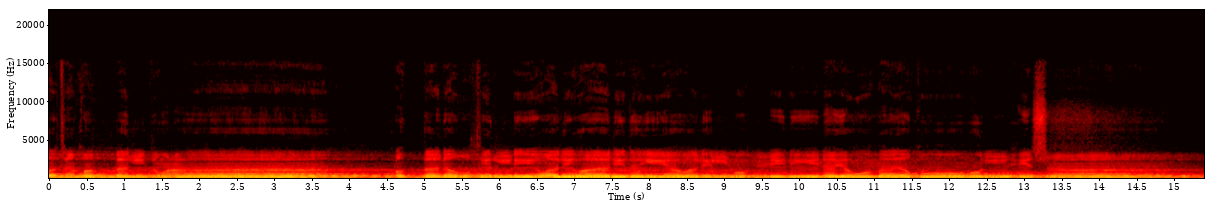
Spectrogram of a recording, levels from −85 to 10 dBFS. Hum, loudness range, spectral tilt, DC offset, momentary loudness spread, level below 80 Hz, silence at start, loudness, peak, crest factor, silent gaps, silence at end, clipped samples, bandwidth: none; 4 LU; -8 dB/octave; under 0.1%; 8 LU; -64 dBFS; 0 s; -27 LUFS; -10 dBFS; 16 dB; none; 0 s; under 0.1%; 11.5 kHz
